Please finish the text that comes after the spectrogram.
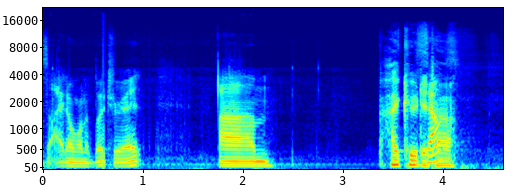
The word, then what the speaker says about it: Haiku d'Etat: I said I was gonna write this down, how to pronounce it, so I'll just say this one, because I don't want to butcher it. Haiku d'etat. Haiku d'etat.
